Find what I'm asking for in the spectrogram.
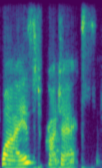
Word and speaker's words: YZED Projects: Yeah, so it's pronounced YZED Projects.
